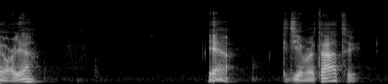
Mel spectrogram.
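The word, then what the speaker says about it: Cad é mar atá tú: Yeah, Kajimratatu. Kajimratatu.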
